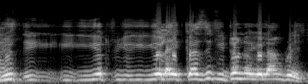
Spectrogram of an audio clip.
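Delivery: high, stammering retold outrage; mock indignant scolding. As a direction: splutter it loudly, as an imitated accuser. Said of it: "they start saying".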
